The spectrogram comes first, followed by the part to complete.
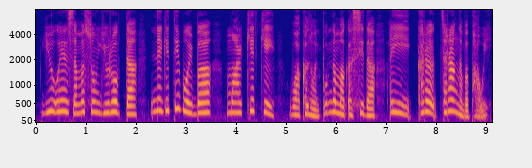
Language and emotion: Manipuri, fearful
